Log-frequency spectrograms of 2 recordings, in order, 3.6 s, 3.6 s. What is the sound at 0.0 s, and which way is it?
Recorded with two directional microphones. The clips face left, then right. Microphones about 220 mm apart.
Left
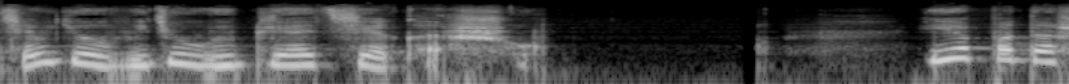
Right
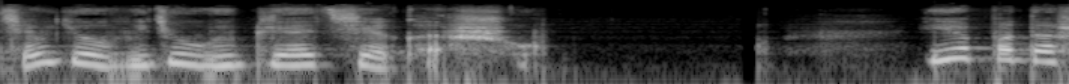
Speech, 35° left (ahead or behind).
